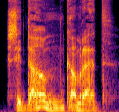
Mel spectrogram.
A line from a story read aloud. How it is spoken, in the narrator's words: said the tall one, his voice harsh as a file on Shukshin's ragged nerves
